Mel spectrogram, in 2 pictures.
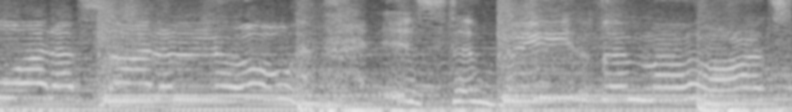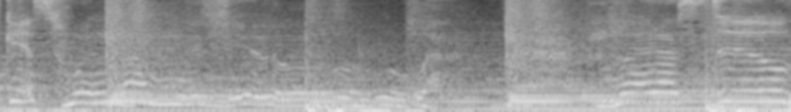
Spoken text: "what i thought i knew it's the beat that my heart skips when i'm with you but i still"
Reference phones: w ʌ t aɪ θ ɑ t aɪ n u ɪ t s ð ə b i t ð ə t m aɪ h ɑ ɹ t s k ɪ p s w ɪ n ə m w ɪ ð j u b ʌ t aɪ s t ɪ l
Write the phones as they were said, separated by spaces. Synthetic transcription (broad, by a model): w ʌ t aɪ s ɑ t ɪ n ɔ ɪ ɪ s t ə b i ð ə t m aɪ h ɑ ɹ t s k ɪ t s w ɪ n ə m w ɪ ð j u b ʌ t aɪ s t ɪ l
